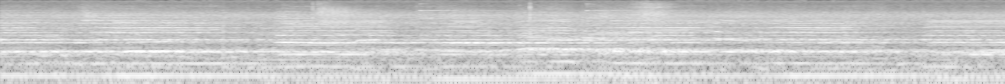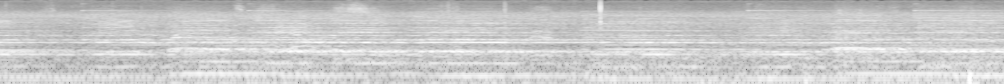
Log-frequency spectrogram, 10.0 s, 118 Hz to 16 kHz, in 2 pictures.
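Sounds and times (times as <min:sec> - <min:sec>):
children playing recorders: 0:00.0 - 0:10.0.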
